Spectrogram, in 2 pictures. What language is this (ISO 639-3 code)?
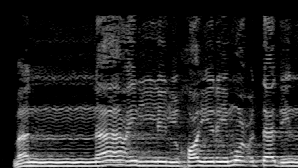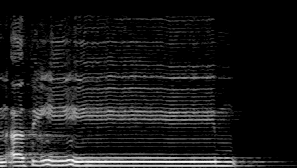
ara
